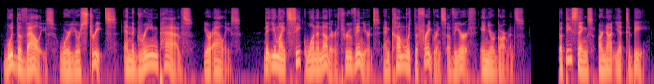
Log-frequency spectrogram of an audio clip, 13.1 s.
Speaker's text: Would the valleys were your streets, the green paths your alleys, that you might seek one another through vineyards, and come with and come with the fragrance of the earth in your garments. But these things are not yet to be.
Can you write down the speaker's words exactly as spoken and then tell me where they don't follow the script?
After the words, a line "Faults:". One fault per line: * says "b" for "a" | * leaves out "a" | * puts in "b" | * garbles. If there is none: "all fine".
Would the valleys were your streets, and the green paths your alleys, that you might seek one another through vineyards, and come with the fragrance of the earth in your garments. But these things are not yet to be.
Faults:
* puts in "and"
* leaves out "and come with"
